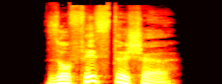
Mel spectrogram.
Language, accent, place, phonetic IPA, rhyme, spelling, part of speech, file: German, Germany, Berlin, [zoˈfɪstɪʃə], -ɪstɪʃə, sophistische, adjective, De-sophistische.ogg
- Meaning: inflection of sophistisch: 1. strong/mixed nominative/accusative feminine singular 2. strong nominative/accusative plural 3. weak nominative all-gender singular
